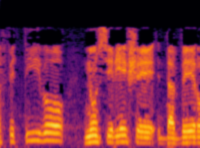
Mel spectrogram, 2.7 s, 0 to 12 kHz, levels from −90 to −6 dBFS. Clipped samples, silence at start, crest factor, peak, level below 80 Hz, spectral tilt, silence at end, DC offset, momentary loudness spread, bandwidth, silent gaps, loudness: under 0.1%; 0 s; 16 dB; -4 dBFS; -52 dBFS; -4.5 dB/octave; 0 s; under 0.1%; 9 LU; 6.6 kHz; none; -19 LUFS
